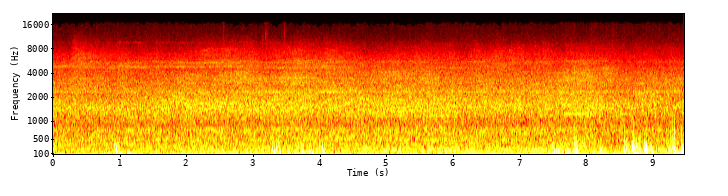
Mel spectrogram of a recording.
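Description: Sounder commuter train of bilevel coaches rolling past with a steady rumble and a few low thuds. The thuds come thickest near the end as the diesel locomotive goes by.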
